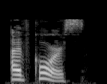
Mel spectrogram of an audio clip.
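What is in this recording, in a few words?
"of course", English, British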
